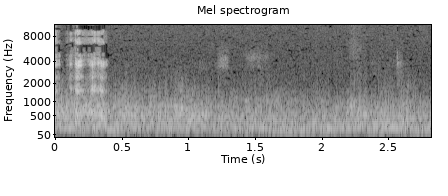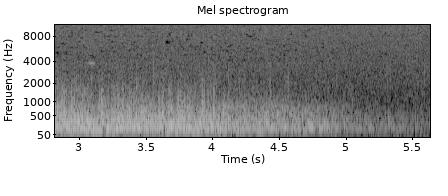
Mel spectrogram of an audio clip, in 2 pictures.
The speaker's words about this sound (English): What's the lightning? There's some thunder and lightning.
